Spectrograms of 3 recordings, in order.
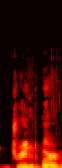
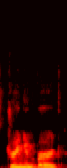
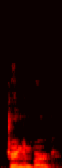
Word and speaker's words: Dringenberg: if I'm pronounce her I always say Dr drenberg but that's obviously not even how it spelled he German right yeah it's dringenberg dringenberg yeah I thought there's two D's in there somehow no I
